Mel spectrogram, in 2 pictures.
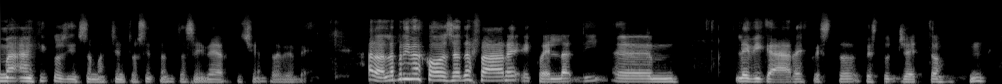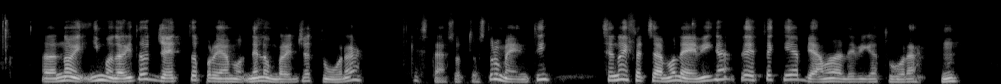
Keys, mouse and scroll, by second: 16.8-18.9 drag, 18.9-20.0 middle drag.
